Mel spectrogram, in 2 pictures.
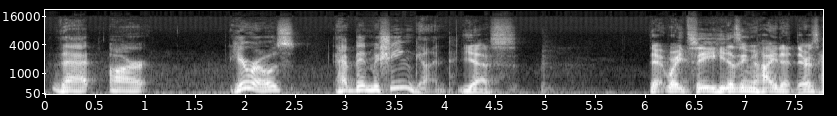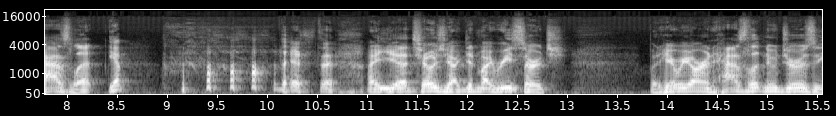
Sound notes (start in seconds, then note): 9.0 laughing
